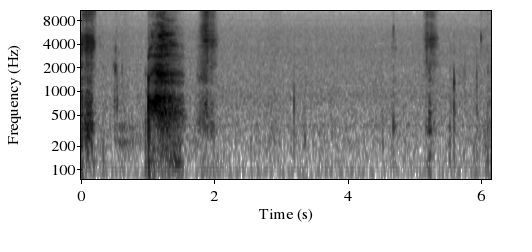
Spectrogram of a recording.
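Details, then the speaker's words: Several forceful sneezes in quick succession with quiet pauses between, a run of repeated strong sneezing the person says they cannot stop. "Fuck. Wish I could stop. So strong."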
